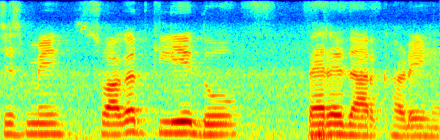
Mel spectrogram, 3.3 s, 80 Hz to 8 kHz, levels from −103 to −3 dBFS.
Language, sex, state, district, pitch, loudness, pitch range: Hindi, male, Chhattisgarh, Raipur, 165 Hz, -16 LUFS, 150-175 Hz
